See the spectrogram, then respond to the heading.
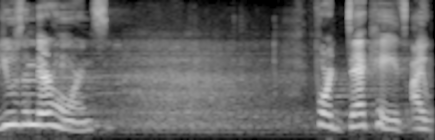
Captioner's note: laughing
